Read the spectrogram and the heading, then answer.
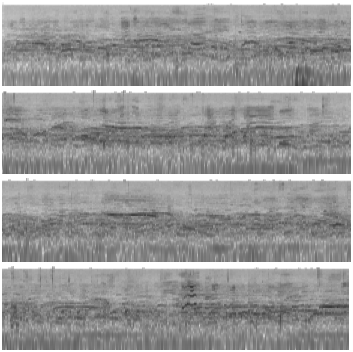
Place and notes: The Sart school, children are playing all around.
